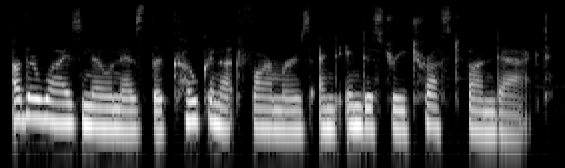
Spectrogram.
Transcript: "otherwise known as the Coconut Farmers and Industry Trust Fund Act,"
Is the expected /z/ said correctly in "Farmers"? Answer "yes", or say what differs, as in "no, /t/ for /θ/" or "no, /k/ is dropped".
yes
